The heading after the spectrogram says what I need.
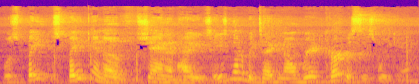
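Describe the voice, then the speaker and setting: Male wrestling promo interviewer, animated pitch, announcing match cards in an echoey space with music. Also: brisk. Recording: echoey room with music behind.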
